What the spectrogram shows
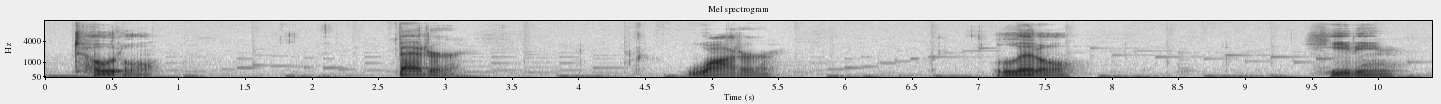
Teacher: if in addition to just being at the start of an unstressed syllable there is a vowel sound before it and a vowel sound after it just like with the d sound it will become a flapped sound · the d sound it will become a flapped sound so again just a flapped d written with a t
